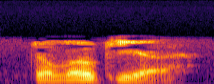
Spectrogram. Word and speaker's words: Jolokia: All right, I'm staring at the bottle right now, and it's boot, and then the second order is J-O-L-O-K-I-A. So phonetically, I mean, that looks like Jolokia to me. – He made that. – You were saying boot Jolika, but I think it's Jolokia.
